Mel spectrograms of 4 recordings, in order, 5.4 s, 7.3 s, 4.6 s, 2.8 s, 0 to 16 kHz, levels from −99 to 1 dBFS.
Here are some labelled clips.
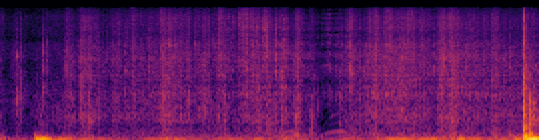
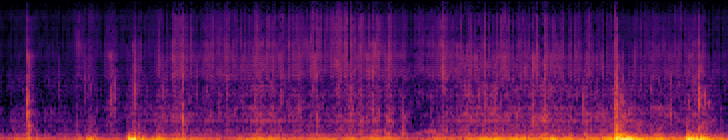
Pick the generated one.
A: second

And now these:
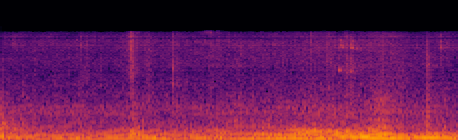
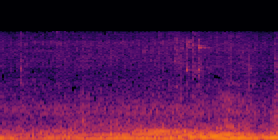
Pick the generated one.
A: first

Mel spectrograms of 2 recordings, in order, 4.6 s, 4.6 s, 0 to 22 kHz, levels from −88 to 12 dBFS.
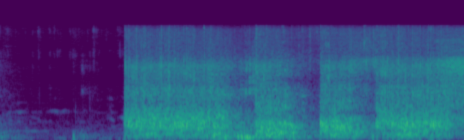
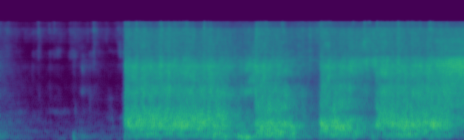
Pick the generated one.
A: second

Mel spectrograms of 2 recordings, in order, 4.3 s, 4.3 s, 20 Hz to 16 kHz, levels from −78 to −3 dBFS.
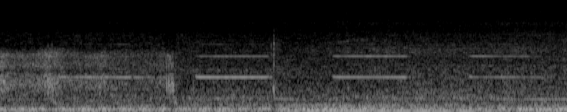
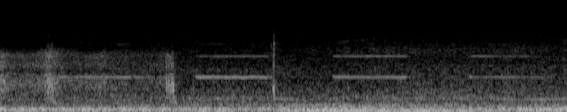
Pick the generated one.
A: second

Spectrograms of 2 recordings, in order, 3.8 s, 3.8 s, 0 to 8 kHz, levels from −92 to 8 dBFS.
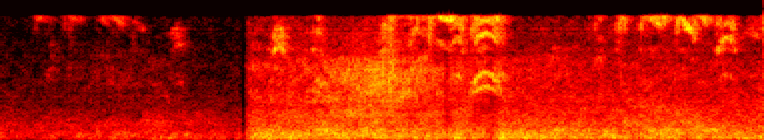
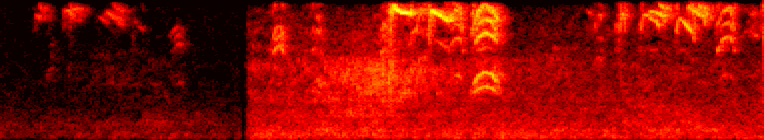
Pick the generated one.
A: first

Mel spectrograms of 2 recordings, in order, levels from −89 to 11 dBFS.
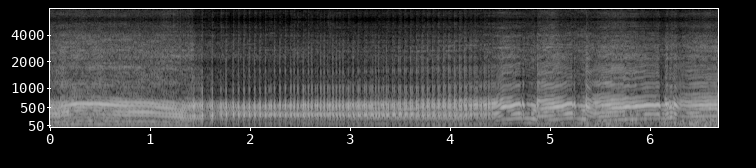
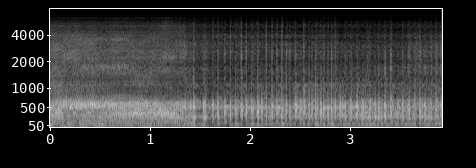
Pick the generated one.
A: second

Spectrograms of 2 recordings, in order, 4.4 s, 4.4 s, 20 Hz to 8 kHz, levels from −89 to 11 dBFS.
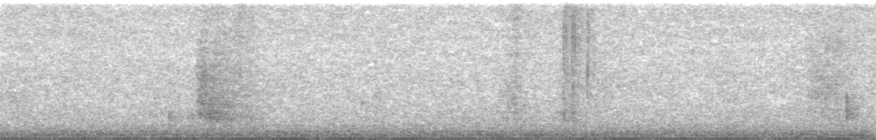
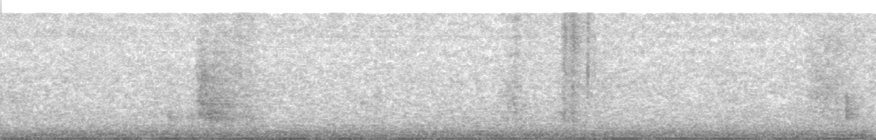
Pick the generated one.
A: second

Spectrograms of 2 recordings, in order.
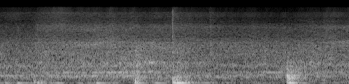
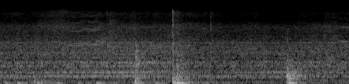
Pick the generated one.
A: first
